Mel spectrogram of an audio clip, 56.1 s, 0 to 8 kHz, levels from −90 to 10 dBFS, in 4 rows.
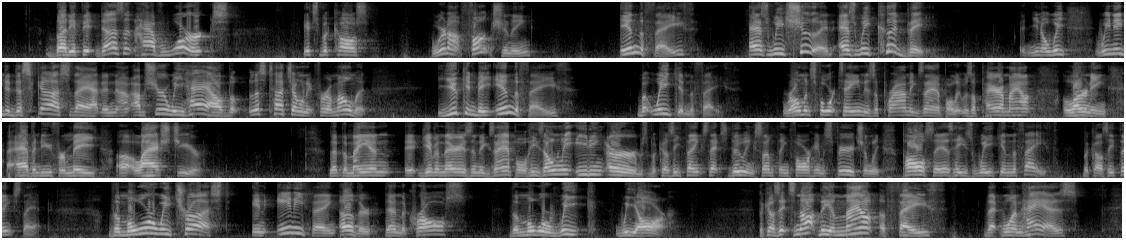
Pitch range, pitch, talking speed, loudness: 160-230 Hz, 190 Hz, 140 wpm, -25 LUFS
